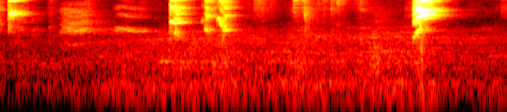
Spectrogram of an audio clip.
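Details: Lovebirds, albino and Fisher's, in an aviary flock eating food; brief thin chirps and a short scratchy pair, ending with one loud shrill squeak.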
